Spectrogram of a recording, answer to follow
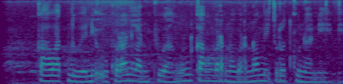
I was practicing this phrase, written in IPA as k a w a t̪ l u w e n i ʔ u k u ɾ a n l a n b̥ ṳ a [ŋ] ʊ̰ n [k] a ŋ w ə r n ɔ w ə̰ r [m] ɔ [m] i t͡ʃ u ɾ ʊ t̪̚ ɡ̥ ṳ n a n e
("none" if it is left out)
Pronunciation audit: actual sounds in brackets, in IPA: ŋ, k, n, m

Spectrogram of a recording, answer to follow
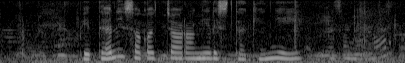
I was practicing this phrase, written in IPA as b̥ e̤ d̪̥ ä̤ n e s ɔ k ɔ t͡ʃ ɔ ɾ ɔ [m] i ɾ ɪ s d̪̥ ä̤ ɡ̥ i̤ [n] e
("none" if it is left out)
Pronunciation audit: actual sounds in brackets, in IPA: ŋ, ŋ

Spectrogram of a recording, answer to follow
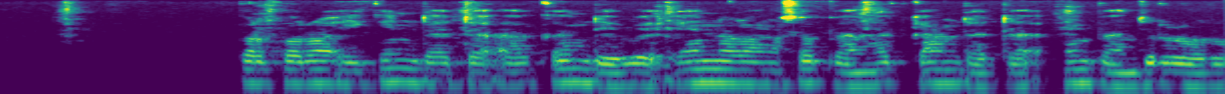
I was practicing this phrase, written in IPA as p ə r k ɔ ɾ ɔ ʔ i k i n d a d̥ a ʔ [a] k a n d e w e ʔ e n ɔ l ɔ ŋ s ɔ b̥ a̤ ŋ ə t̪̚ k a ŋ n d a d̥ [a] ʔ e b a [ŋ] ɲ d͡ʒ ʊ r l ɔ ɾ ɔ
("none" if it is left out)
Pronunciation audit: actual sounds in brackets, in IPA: a, a, none

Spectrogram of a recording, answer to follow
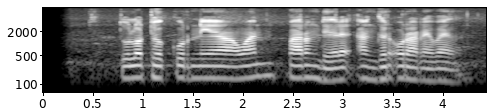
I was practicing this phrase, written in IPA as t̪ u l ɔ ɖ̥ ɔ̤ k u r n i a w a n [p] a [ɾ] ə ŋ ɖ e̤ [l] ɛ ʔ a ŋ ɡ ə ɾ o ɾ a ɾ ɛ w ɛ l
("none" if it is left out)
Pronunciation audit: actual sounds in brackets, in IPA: p, ɾ, ɾ

